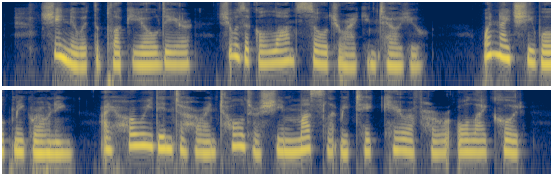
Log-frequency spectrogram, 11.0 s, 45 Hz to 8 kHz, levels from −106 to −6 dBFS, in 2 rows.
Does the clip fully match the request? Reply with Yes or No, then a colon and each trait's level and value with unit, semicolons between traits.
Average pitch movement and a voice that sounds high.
No: average, 3.7 semitones; medium, 180 Hz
